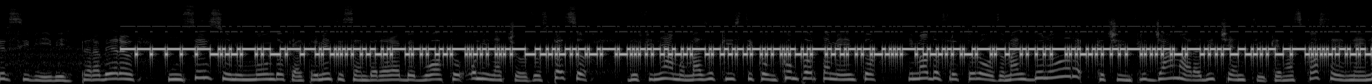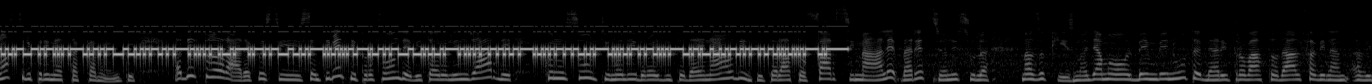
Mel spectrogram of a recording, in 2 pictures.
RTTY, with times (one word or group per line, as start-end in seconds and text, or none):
2.6-3.8 5VGR2
3.9-5.4 G8S6T
5.6-6.8 Z3EY8
6.9-8.0 GIUK6
8.1-9.3 WG34U
9.5-10.8 3XV1F
11.0-12.5 1F3P9
12.6-13.7 9RSCH
13.8-15.0 GO6L5
15.2-16.7 0J3X5
16.8-17.9 SYVZ5
18.2-19.5 J12D1
19.7-20.9 RG4HE
21.0-22.1 U244G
